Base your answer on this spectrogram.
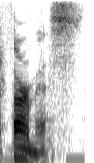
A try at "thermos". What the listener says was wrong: that would be thermos. You're pronouncing it like an I.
